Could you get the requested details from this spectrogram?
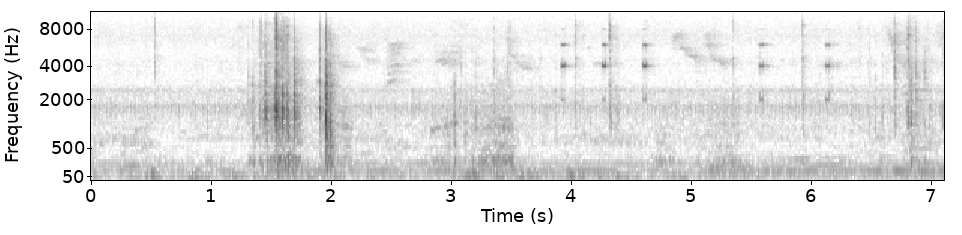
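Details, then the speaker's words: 2010 Jeep Wrangler relay (79.7 ohms coil, heavier pins) bench-tested with voltage applied: crisp single click every time, no chatter; relay works, though connections were dirty. Cold-start clicking later traced to a loose negative battery terminal. "And yeah, it's working every time."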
